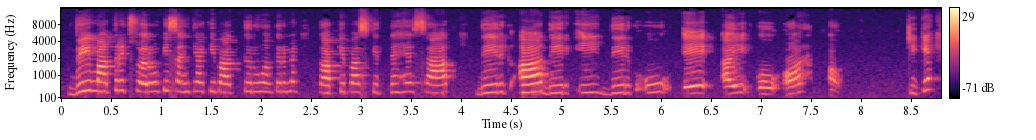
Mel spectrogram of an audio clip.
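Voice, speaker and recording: A woman's voice: high-pitched, bright, forceful tone, low-quality recording. A young woman teaching an online Hindi grammar class, asking her students questions and answering them herself, with frequent "okay"s. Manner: asks rhetorical questions and answers them, repeating "ठीक है" often. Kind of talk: online coaching class lecture.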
